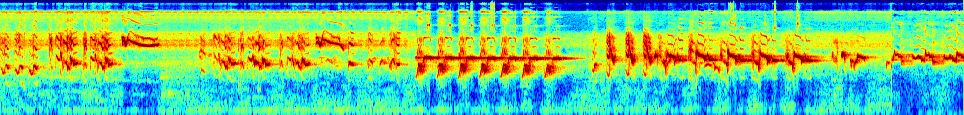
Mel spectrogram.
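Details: Sooty-headed bulbul sound used to lure birds: varied bright chirps and whistles, a steady high whistled tone in the middle, followed by rapid repeated twittering notes.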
